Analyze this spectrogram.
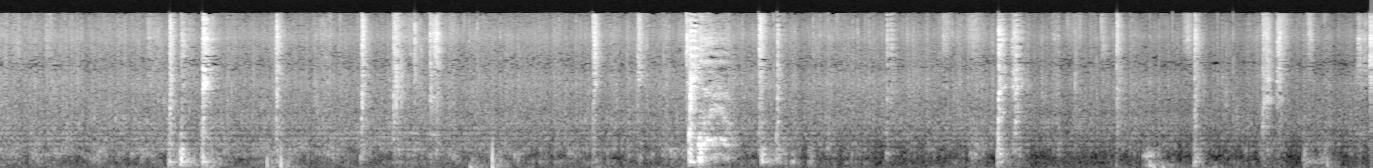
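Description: Knives cutting and scraping fresh cassava roots as they are peeled: irregular sharp chops and clicks, roughly one every half second to second, one louder knock about seven seconds in.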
